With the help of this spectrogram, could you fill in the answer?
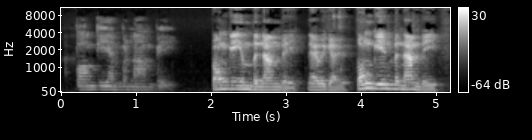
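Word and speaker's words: Bongi Mbonambi: Why do I need the Catalan pronunciation? Bongi Mbambi. Bongi Mbambi.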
